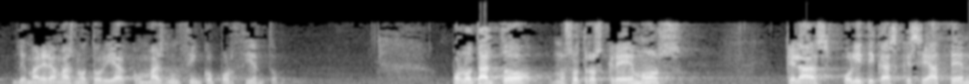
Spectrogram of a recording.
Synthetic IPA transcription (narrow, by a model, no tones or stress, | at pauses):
d̪e̞mane̞ɾamazno̞t̪o̞ɾjako̞nmazðunθiŋko̞po̞ɾθje̞nt̪o̞ | po̞ɾlo̞t̪ant̪o̞no̞so̞t̪ɾo̞skɾe̞e̞mo̞s | ke̞laspo̞lit̪ikaske̞se̞aθe̞n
